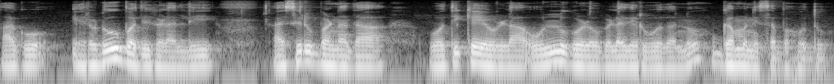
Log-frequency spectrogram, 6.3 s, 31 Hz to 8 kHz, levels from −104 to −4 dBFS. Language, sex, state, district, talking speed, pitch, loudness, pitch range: Kannada, male, Karnataka, Bangalore, 85 wpm, 100 Hz, -17 LUFS, 95-110 Hz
